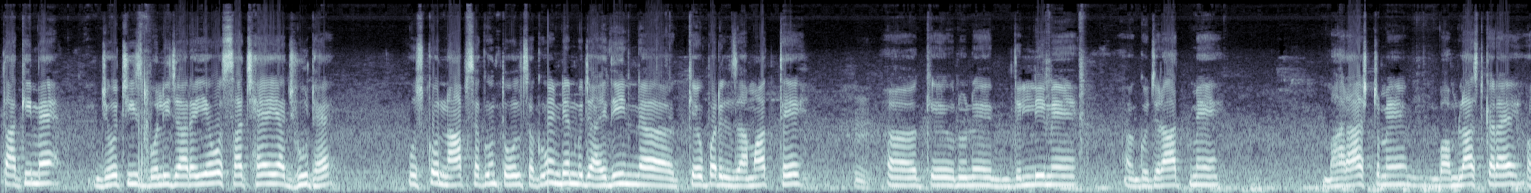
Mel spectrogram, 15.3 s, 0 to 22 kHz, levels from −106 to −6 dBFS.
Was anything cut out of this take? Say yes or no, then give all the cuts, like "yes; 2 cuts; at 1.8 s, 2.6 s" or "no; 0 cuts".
yes; 1 cut; at 5.5 s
